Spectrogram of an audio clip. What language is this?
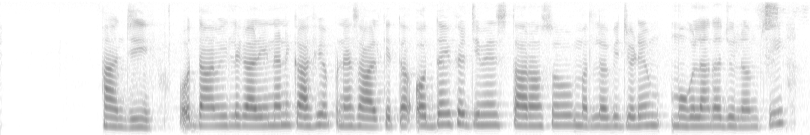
Punjabi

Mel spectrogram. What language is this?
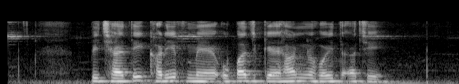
Maithili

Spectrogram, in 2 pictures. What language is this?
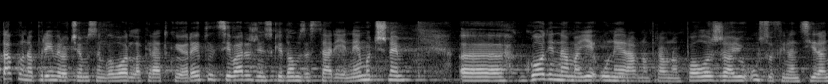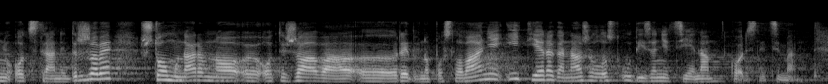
Croatian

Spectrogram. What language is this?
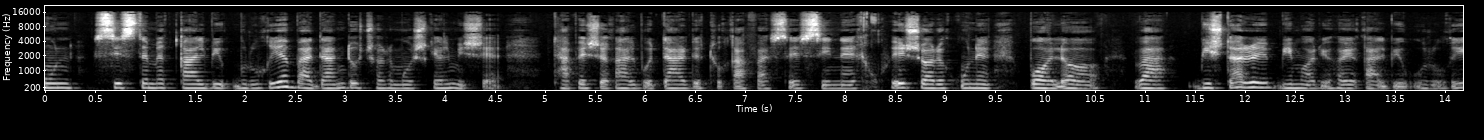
Persian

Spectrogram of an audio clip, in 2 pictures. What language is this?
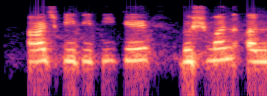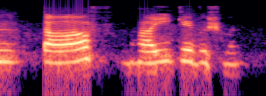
Urdu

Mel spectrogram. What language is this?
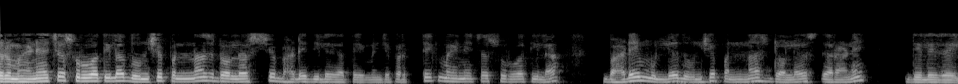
Marathi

